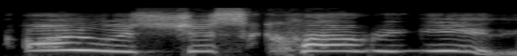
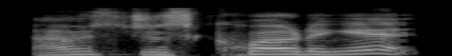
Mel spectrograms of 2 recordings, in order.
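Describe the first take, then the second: First: Very high squeaky character voice; Patrick Jackson voice. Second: First try at the line; quoting, first take. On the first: Player redoing the line in a much higher voice. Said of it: "He's still doing the Patrick Jackson". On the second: To the king, first attempt at the quote. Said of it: "Or sorry". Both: Shown as a demonstration.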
